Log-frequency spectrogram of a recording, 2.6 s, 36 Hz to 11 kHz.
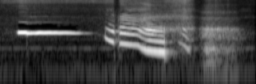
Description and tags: This is Ryan Driver playing the balloon for a recording project
Recorded November 2015 unto an Alesis Adat .
Air, Balloon, Blow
